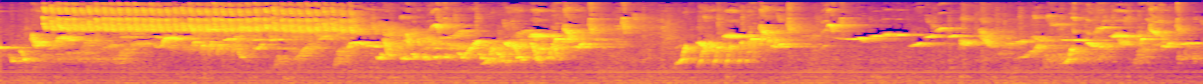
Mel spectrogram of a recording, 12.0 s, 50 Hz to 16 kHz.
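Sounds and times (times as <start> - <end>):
bird singing varied song: 0.0 - 12.0.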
